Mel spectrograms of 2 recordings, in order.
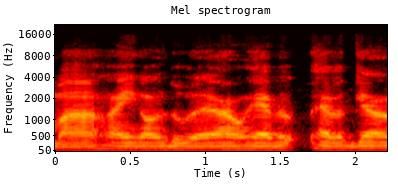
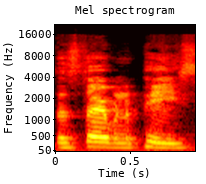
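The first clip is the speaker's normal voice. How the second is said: plain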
